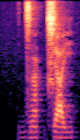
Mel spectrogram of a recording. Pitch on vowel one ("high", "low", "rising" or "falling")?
high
